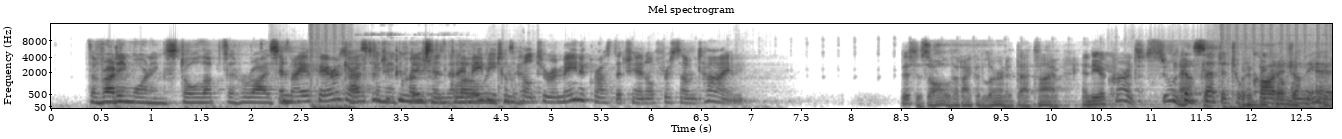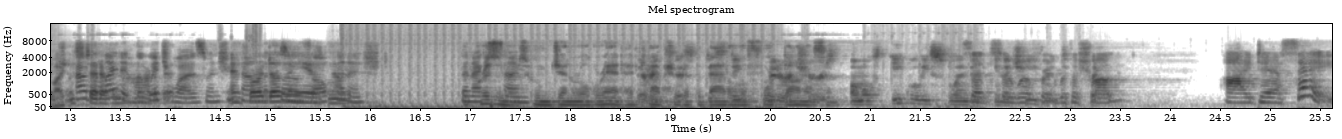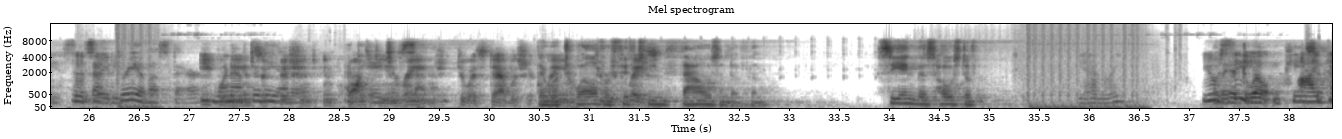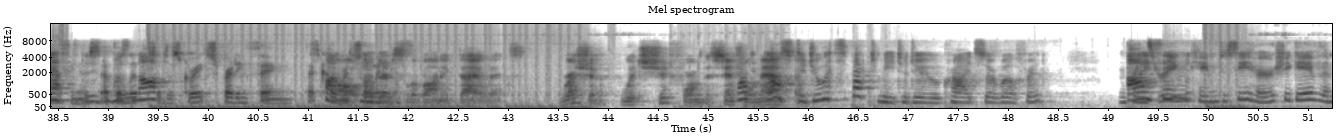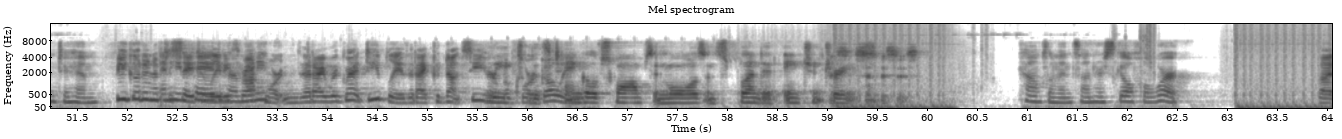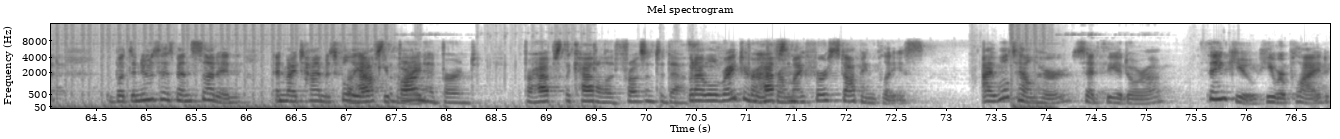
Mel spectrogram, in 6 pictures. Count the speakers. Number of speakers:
9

